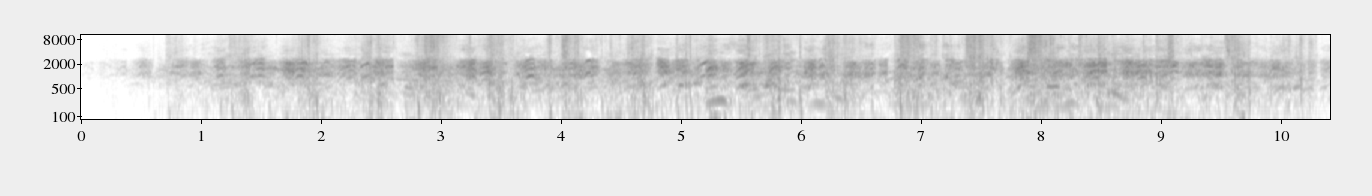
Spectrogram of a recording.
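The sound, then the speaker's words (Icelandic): A large pack of Greenlandic sled dogs barks, yips and howls all at once in a dense, continuous, loud chorus with overlapping high-pitched cries and no pauses, in a valley called the dog village near Sisimiut, Greenland. “Nálagt Sisimjút er dalur sem er kallaðir hundathorpið og er fullur af grænlenskum sleðahundum.”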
